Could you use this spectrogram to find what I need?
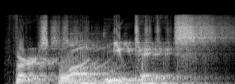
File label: first blood mutates, announcer male; Unreal Tournament; ut2004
